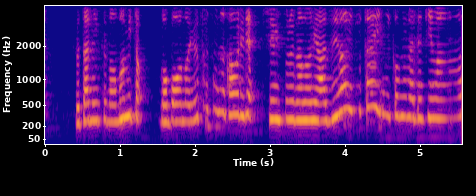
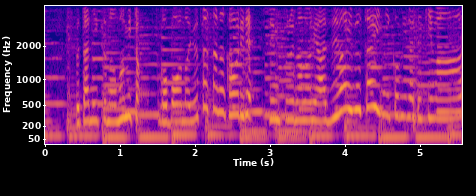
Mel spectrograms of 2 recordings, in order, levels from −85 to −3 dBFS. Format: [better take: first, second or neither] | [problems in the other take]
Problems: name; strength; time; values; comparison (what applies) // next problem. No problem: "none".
second | noise reduction (neural mask model DeepFilterNet 3)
